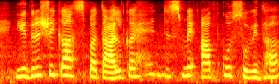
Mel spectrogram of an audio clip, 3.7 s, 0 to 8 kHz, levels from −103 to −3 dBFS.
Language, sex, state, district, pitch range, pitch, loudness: Hindi, female, Bihar, West Champaran, 250-310 Hz, 280 Hz, -19 LUFS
